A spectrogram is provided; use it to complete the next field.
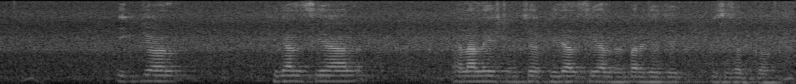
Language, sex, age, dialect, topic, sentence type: Bengali, male, 18-24, Jharkhandi, banking, statement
